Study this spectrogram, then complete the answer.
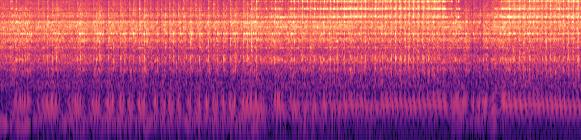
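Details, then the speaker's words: Chainsaw carburetor tuning, close-up: steady buzzing two-stroke idle that sags briefly as idle screw is turned down until the chain just stops moving; idle speed adjustment. "Go back to your idle screw, turn your idle screw back down until that chain just stops moving."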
